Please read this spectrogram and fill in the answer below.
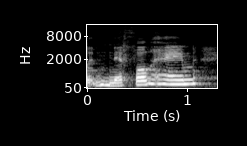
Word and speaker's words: Niflheim: say these things okay i definitely would have pronounced that wrong without the help of google this shade is called niflheim and it looks like a matte deep blue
